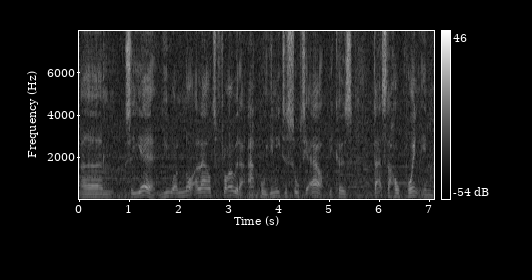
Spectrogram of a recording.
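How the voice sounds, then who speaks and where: Someone speaks with a London accent at a moderate pace. There is audible room echo and noticeable background noise. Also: man. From London, England. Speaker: travel vlogger. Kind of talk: casual vlog narration. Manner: casual, hesitant with fillers.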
